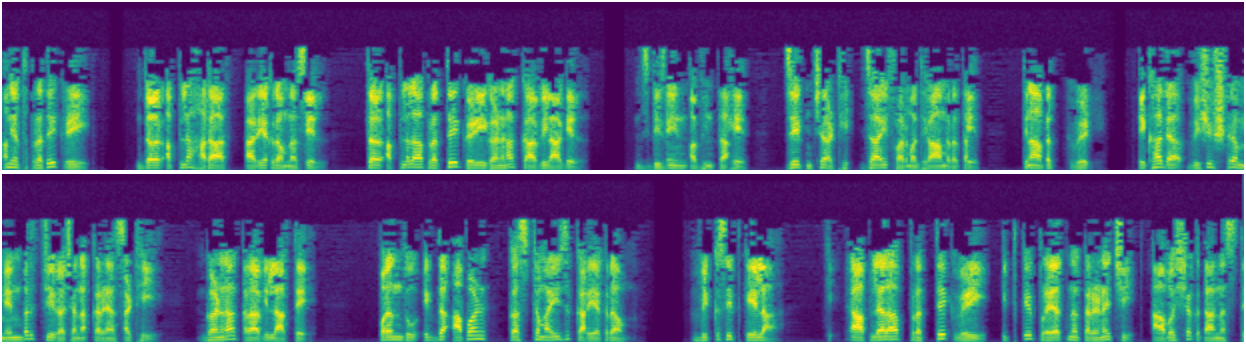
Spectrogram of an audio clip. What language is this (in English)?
Marathi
